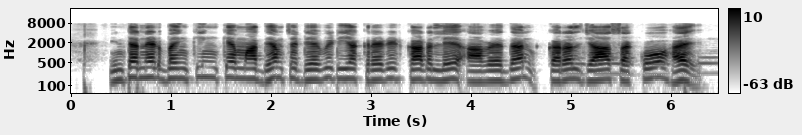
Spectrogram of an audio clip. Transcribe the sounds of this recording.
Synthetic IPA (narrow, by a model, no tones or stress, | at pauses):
ɪ̃ɳʈəɾneːʈbɛ̃ːŋkɪ̃ŋɡkemaːd̪ʱjəmseɖeːbɪʈjakɾeːɖɪʈkaːɾɖleʔaːʋeːd̪ənkəɾəld͡ʒaːsəkoɦɛː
